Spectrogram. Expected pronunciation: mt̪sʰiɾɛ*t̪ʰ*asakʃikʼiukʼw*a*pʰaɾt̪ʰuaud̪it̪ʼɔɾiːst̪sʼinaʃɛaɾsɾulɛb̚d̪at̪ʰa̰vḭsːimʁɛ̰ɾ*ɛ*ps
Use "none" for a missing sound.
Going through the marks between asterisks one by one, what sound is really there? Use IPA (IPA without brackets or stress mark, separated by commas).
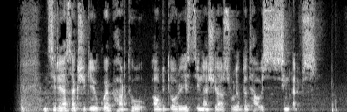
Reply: none, ɛ, ɛ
